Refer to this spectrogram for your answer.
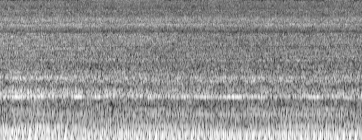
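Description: Steady, even six-cylinder idle with a smooth low drone and no stumble or skip heard; it sounds like a clean-running idle.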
